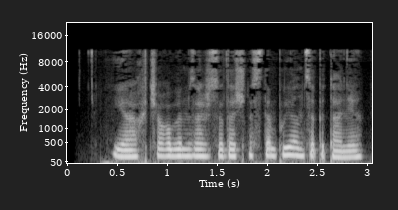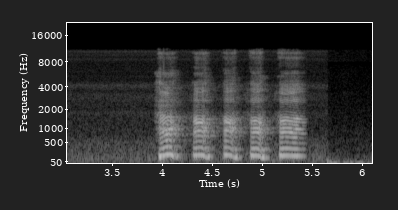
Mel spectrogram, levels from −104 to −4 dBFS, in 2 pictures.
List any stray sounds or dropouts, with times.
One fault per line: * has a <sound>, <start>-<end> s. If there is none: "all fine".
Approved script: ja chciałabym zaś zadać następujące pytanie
* has a laugh, 3.9-5.5 s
